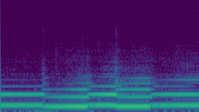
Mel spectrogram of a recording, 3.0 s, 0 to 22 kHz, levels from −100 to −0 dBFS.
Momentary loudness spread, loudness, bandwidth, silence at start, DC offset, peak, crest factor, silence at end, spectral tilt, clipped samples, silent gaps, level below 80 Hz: 5 LU; -39 LUFS; 2.9 kHz; 0 s; under 0.1%; -28 dBFS; 10 dB; 0 s; -12 dB/octave; under 0.1%; none; -72 dBFS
